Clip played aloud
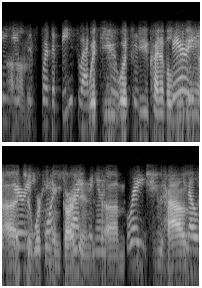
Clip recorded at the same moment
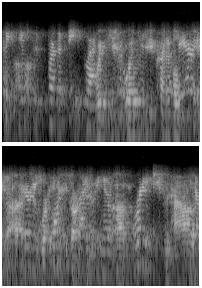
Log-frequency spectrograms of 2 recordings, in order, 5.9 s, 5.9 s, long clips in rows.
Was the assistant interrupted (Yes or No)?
No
